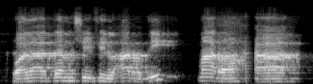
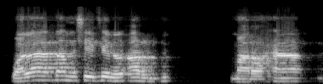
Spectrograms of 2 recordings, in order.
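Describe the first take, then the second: First: There is no pause after fil ardi. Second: There is a pause after fil ardi. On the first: It forbids walking on the earth arrogantly. The speaker calls it right. "Harus di situ" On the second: It forbids walking on the earth at all. The speaker calls it wrong. "jangan bilang"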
